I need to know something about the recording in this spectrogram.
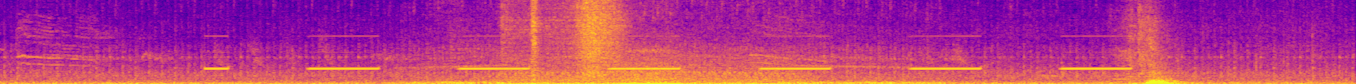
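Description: A reversing alarm beeps steadily and evenly.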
